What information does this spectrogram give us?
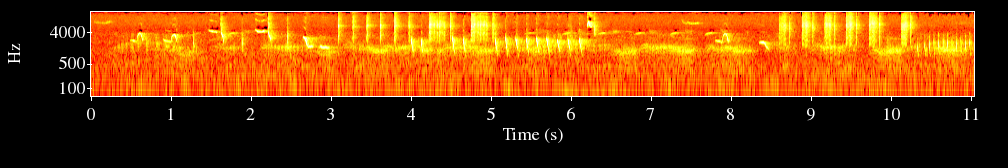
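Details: Newly arrived thrush nightingale in thickets near a stream, Mogilev district, Belarus, 11 May 2021, sings long varied phrases: whistled slurs, fast rattled click series and a closing buzz, with frogs croaking from a nearby pond.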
